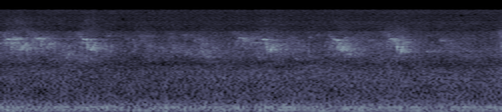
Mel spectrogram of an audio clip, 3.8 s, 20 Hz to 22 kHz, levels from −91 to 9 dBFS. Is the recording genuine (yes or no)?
no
